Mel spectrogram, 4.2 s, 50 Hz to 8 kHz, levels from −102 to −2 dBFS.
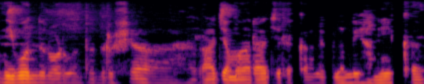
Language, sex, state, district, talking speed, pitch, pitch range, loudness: Kannada, male, Karnataka, Bijapur, 115 wpm, 110 Hz, 105-115 Hz, -39 LUFS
